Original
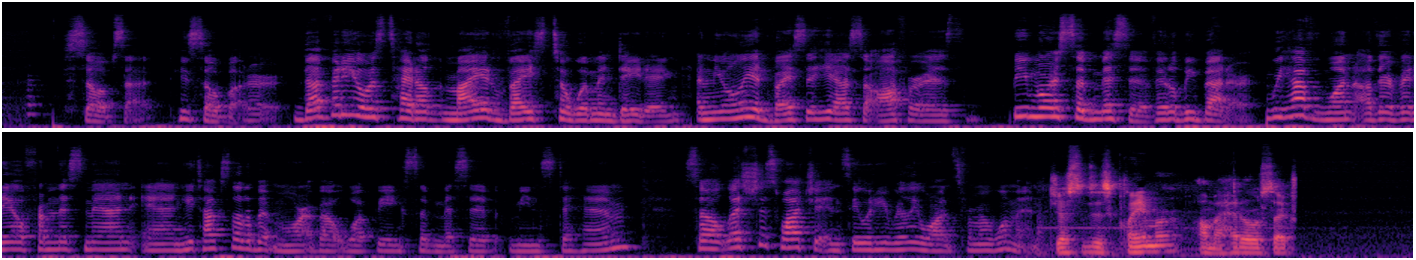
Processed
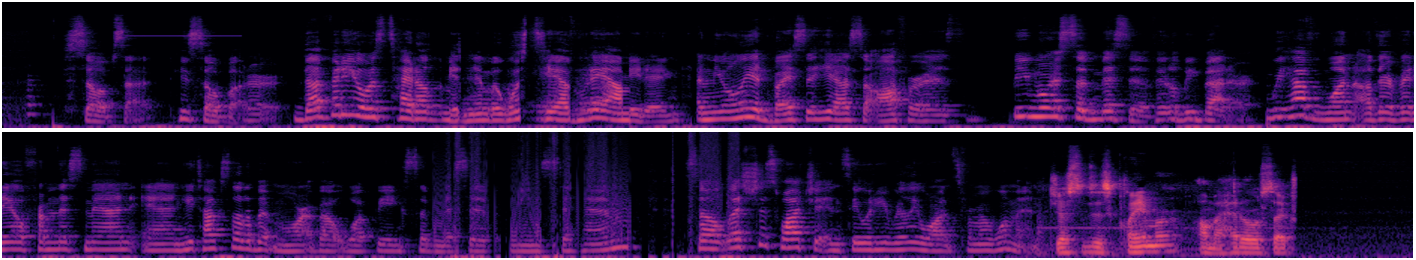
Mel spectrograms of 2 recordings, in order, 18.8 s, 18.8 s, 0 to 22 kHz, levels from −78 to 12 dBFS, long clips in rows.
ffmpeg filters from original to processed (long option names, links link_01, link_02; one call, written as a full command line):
ffmpeg -i in.wav -filter_complex "[0:a]asettb=1/sr,asplit=3[link_01][link_02][link_03];[link_01]atrim=end=0.824[link_04];[link_02]atrim=start=0.82:end=1.59,asetpts=PTS-STARTPTS,afade=type=in:duration=0.004:curve=qsin,afade=type=out:start_time=0.766:duration=0.004:curve=qsin,aeval=exprs='val(0)+0.00355*sin(2*PI*8200*n/s)':channel_layout=same[link_05];[link_03]atrim=start=1.586[link_06];[link_04][link_05]acrossfade=duration=0.004:curve1=hsin:curve2=qsin[link_07];[link_07][link_06]acrossfade=duration=0.004:curve1=qsin:curve2=hsin,asplit=3[link_08][link_09][link_10];[link_08]afade=type=out:start_time=6.16:duration=0.02[link_11];[link_09]flanger=delay=16.5:depth=2.5:speed=1.1,afade=type=in:start_time=6.16:duration=0.02,afade=type=out:start_time=8.68:duration=0.02[link_12];[link_10]afade=type=in:start_time=8.68:duration=0.02[link_13];[link_11][link_12][link_13]amix=inputs=3:normalize=0,asettb=1/sr,asplit=3[link_14][link_15][link_16];[link_14]atrim=end=12.284[link_17];[link_15]atrim=start=12.28:end=14.33,asetpts=PTS-STARTPTS,afade=type=in:duration=0.004:curve=qsin,afade=type=out:start_time=2.046:duration=0.004:curve=qsin,acrusher=bits=7:dc=4:mix=0:aa=0.000001[link_18];[link_16]atrim=start=14.326[link_19];[link_17][link_18]acrossfade=duration=0.004:curve1=hsin:curve2=qsin[link_20];[link_20][link_19]acrossfade=duration=0.004:curve1=qsin:curve2=hsin,asplit=3[link_21][link_22][link_23];[link_21]atrim=end=2.982[link_24];[link_22]atrim=start=2.978:end=4.182,asetpts=PTS-STARTPTS,areverse[link_25];[link_23]atrim=start=4.178[link_26];[link_24][link_25]acrossfade=duration=0.004:curve1=hsin:curve2=hsin[link_27];[link_27][link_26]acrossfade=duration=0.004:curve1=hsin:curve2=hsin" out.wav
